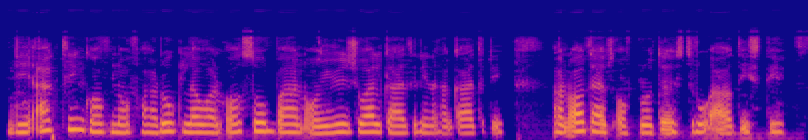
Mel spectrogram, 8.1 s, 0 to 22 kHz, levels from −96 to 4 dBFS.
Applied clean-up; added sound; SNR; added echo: neural mask model DeepFilterNet 3.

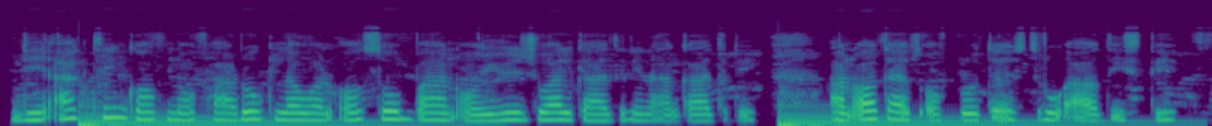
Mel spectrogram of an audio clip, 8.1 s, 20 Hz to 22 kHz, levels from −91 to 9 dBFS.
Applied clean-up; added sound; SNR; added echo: none; Bowed string instrument; 7 dB; none.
